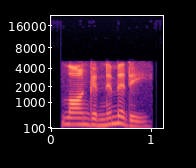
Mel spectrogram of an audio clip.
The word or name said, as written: longanimity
